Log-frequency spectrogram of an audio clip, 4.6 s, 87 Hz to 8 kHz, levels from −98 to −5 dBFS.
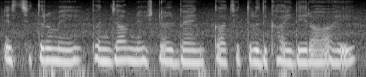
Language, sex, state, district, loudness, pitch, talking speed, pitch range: Hindi, female, Maharashtra, Solapur, -23 LUFS, 225 Hz, 155 wpm, 215-235 Hz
